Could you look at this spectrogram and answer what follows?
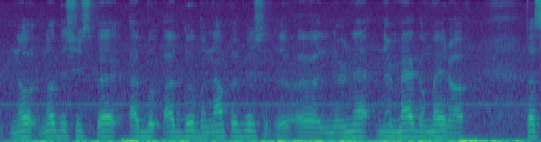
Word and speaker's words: Nurmagomedov: No disrespect, Abdul Banapovich, Nurmagomedov.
